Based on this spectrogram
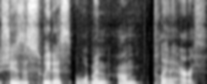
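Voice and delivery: usual speaking voice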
